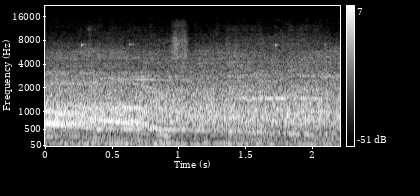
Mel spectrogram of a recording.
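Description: Arena crowd cheering loudly just after a home goal, with one long drawn-out pitched sound sliding slowly down in pitch over the noise.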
